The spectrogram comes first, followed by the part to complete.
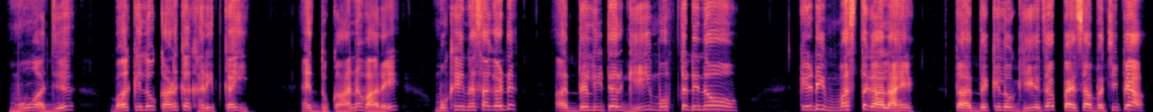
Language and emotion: Sindhi, happy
